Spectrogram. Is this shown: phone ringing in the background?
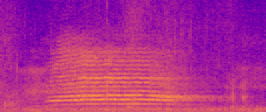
no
